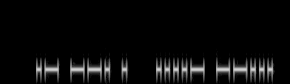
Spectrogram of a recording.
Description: Morse code, heard as a keyed tone, about 28 wpm, 700 Hz. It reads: AGE 47
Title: Practice QSO - Exchange 3 - More Info - 28wpm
